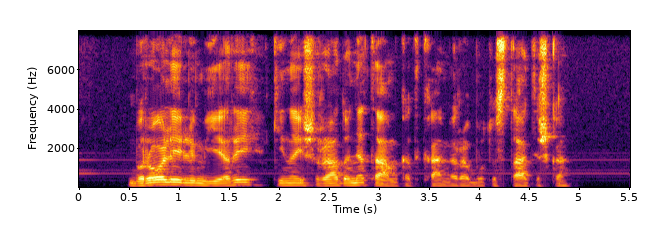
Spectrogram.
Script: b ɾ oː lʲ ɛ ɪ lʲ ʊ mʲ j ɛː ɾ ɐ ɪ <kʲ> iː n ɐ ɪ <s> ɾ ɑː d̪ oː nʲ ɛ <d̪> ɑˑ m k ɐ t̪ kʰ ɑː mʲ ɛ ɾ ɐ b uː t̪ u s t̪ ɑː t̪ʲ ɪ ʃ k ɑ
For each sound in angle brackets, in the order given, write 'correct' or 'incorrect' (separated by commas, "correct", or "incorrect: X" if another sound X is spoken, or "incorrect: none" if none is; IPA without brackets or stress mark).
correct, incorrect: ʃ, incorrect: t̪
